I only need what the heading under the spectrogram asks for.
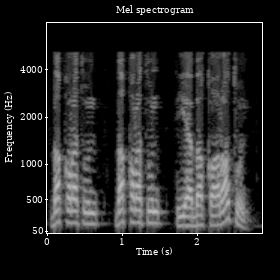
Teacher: اسهل انه يسكن ويقلقل القاف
